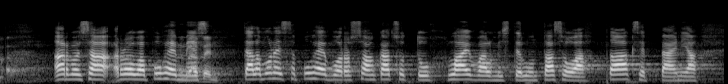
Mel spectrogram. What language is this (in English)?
Finnish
